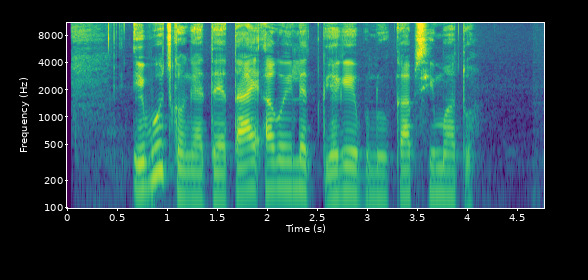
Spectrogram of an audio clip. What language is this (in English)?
Kalenjin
